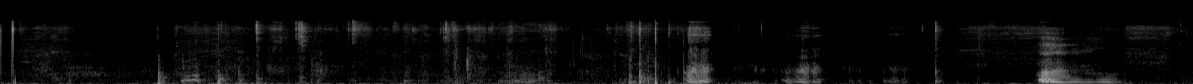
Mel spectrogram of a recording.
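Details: Cavalier King Charles Spaniel indoors giving soft snuffling whimpers and low grunts, with a short louder whine near the end; close-up sniffing and rustling throughout.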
